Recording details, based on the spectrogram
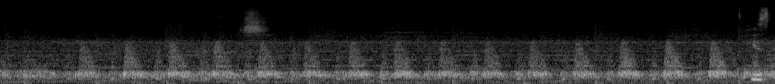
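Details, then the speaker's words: Fetal heartbeat of a baby boy on a home baby Doppler: fast whooshing pulses about 130 per minute over hiss with occasional thumps from his kicks; mother notes the Doppler's displayed heart rate is wrong. "so the only thing that I don't like about the baby doppler is the heart rate is wrong"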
